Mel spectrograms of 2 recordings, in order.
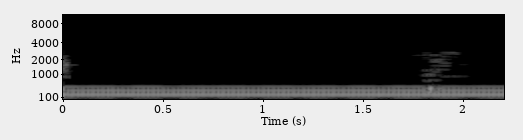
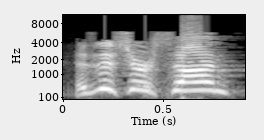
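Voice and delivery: loud interrogating; 11 semitones higher, 10 dB louder than usual. Retold or imitated. Leaders questioning parents.

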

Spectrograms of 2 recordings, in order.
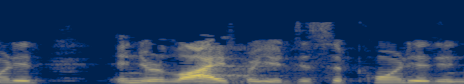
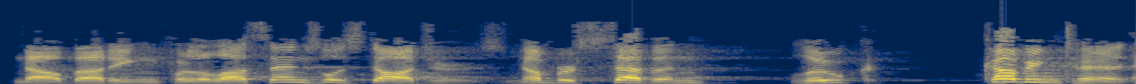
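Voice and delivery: stadium PA announcer; 11 dB louder than usual. Retold or imitated. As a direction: announce the batter to a full stadium. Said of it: "P A announcer had this big, deep voice".

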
